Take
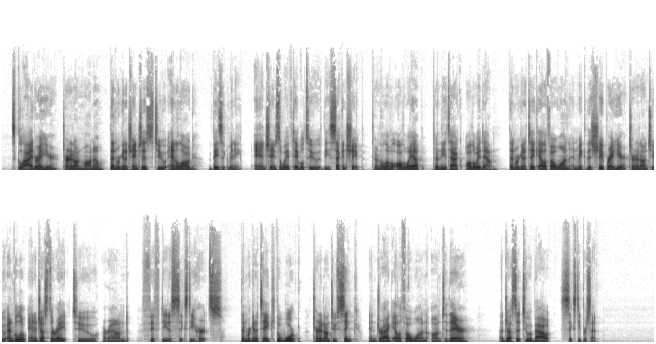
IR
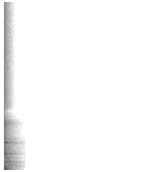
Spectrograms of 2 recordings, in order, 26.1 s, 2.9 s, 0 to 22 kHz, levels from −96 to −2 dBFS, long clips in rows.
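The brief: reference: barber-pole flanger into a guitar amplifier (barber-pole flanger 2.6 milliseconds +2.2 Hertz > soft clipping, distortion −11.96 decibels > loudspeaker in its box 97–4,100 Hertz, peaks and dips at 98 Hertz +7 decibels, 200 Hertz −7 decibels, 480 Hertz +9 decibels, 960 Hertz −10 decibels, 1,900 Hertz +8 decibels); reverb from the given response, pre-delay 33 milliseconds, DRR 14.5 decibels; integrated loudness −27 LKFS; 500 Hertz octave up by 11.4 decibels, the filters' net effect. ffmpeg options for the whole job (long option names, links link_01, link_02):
-filter_complex "[0:a]equalizer=frequency=500:width_type=o:gain=7,asplit=2[link_01][link_02];[1:a]atrim=start_sample=2205,adelay=33[link_03];[link_02][link_03]afir=irnorm=-1:irlink=0,volume=-23.5dB[link_04];[link_01][link_04]amix=inputs=2:normalize=0,asplit=2[link_05][link_06];[link_06]adelay=2.6,afreqshift=2.2[link_07];[link_05][link_07]amix=inputs=2:normalize=1,asoftclip=threshold=-16.5dB,highpass=97,equalizer=frequency=98:width_type=q:width=4:gain=7,equalizer=frequency=200:width_type=q:width=4:gain=-7,equalizer=frequency=480:width_type=q:width=4:gain=9,equalizer=frequency=960:width_type=q:width=4:gain=-10,equalizer=frequency=1900:width_type=q:width=4:gain=8,lowpass=frequency=4100:width=0.5412,lowpass=frequency=4100:width=1.3066,volume=-5dB"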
